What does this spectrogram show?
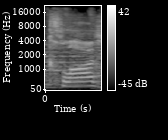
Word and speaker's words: Claus: cowboy character named claus well you can also pronounce it crows too but i think claws makes a lot more sense once you figure out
